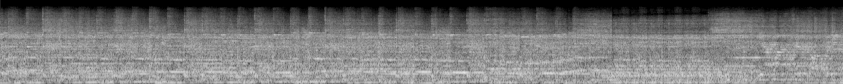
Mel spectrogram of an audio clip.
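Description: Loud recorded backing music for a stage dance performance, with a steady, pulsing bass that comes in right at the start.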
